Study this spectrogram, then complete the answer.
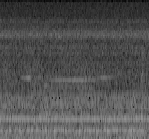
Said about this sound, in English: Train.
